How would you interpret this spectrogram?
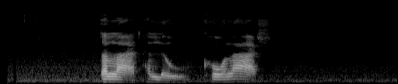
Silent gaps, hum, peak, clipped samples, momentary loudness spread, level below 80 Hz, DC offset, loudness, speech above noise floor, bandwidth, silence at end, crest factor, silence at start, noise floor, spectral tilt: none; none; -6 dBFS; under 0.1%; 13 LU; -86 dBFS; under 0.1%; -29 LUFS; 33 dB; 11.5 kHz; 1.35 s; 26 dB; 1 s; -61 dBFS; -5 dB/octave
